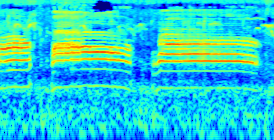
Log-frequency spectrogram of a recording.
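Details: Domestic cat meowing: three drawn-out, harmonic meows, the first short, the second and third long and level, with steady tone throughout and faint low background rumble.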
